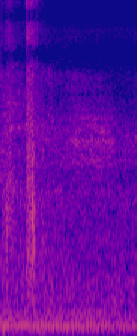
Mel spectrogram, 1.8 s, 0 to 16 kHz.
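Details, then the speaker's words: Dodge Dart V8 with new exhaust, heard from outside after shortening a faulty high-tension lead that was arcing to the coil positive: deep, even, loud burble at a steady low pitch with no misses; normal running. "i've never even heard her from the outside actually sounds alright she's pretty loud that's pretty cool"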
